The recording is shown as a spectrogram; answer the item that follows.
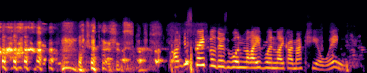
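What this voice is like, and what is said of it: Irish accent. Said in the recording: “Is that a British accent? ... Irish.”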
